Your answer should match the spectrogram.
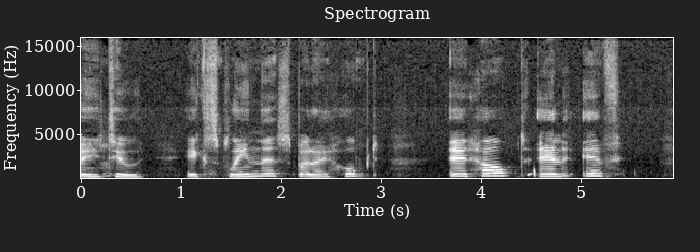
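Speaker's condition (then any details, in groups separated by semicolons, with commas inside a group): Cerebral palsy; brain not developed properly; has spasms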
